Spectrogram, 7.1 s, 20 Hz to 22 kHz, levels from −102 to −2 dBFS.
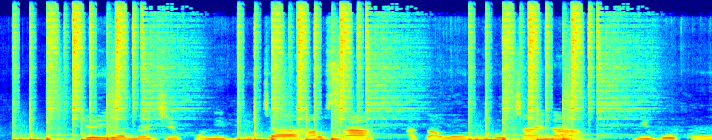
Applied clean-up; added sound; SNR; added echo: none; Bass drum / Snare drum; -4 dB; none.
